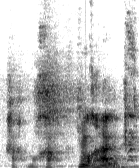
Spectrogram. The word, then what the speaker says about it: Moghalu: Moghalu. Oh, so they don't pronounce the GH. It's GH. It's ha. Moghalu.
